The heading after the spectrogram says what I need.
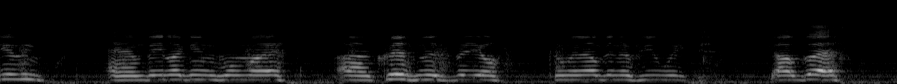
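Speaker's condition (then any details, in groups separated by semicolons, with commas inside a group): Cerebral palsy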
